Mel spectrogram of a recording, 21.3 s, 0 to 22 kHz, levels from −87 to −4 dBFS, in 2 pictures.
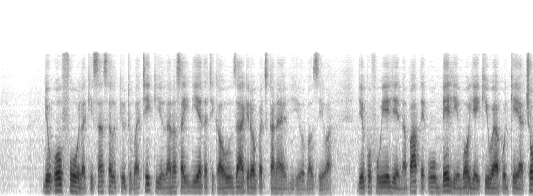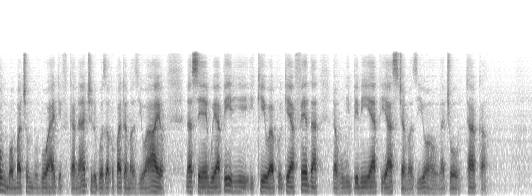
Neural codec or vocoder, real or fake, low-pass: codec, 16 kHz, 0.2 kbps, FocalCodec; fake; 7.2 kHz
